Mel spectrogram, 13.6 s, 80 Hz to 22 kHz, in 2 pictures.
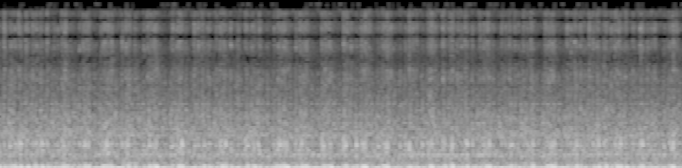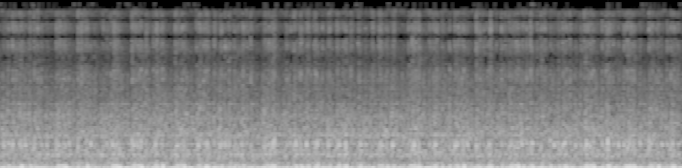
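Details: Farmall tractor (1949 H or 1968 656, unclear which), troubled by fuel problems and cutting out; carburetor adjusted after it hadn't run over 30 seconds, coolant was 2.5 gallons low. Steady, even low engine beat, no misses or knocks, idling smoothly; normal running.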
